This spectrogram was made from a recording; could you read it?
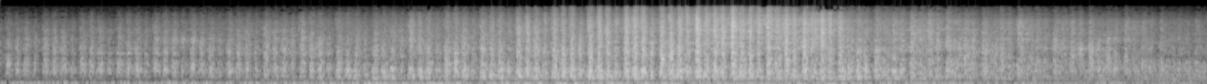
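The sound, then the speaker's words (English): A train rumbles steadily along the rails with a rapid, rhythmic clattering of wheels, growing louder toward the middle and then easing slightly, with no voices present. “You can go anywhere on the dream train.”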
